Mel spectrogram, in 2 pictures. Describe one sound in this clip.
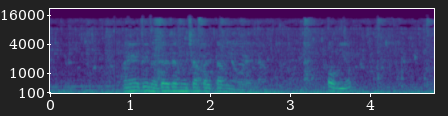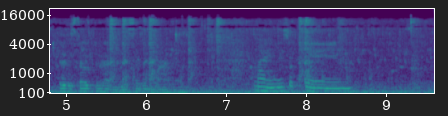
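An older woman talks with animation close by.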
